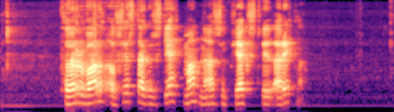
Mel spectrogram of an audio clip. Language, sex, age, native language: Icelandic, male, 30-39, Icelandic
